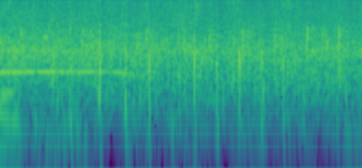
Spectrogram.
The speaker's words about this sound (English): Now we can cheer. Can we cheer for these guys?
